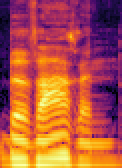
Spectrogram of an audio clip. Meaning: to keep, to preserve (to maintain the condition of)
- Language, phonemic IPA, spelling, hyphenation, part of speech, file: German, /bəˈvaːʁən/, bewahren, be‧wah‧ren, verb, De-bewahren.ogg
